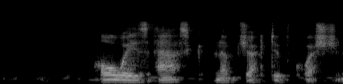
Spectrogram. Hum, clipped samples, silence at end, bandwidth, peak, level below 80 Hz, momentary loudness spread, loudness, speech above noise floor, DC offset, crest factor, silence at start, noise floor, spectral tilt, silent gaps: none; under 0.1%; 0 s; 8 kHz; -16 dBFS; -76 dBFS; 11 LU; -34 LUFS; 36 dB; under 0.1%; 20 dB; 0.95 s; -70 dBFS; -4 dB/octave; none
